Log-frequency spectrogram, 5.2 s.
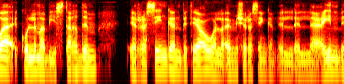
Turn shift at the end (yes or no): no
